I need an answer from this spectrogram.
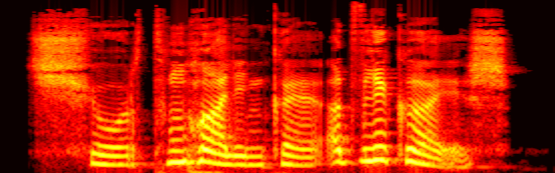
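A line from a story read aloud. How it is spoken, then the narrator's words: Chuckling. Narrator (Russian): Хохотнул я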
